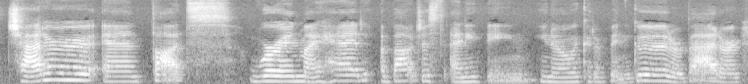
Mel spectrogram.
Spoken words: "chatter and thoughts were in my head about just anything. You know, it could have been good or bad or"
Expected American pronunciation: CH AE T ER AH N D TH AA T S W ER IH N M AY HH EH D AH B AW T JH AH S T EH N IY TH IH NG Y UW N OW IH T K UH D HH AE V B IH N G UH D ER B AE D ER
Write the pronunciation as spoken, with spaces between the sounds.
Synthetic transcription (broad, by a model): CH AE T ER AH N TH AA T S W ER IH N M AY HH EH D AH B AW T JH AH S T EH N IY TH IH NG Y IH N OW IH T K UH D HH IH V B IH N G UH D ER B AE D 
